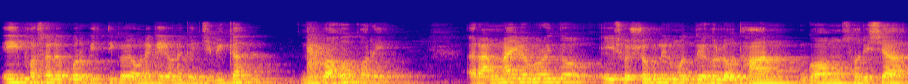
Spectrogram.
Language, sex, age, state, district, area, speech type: Bengali, male, 45-60, West Bengal, Purulia, urban, spontaneous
